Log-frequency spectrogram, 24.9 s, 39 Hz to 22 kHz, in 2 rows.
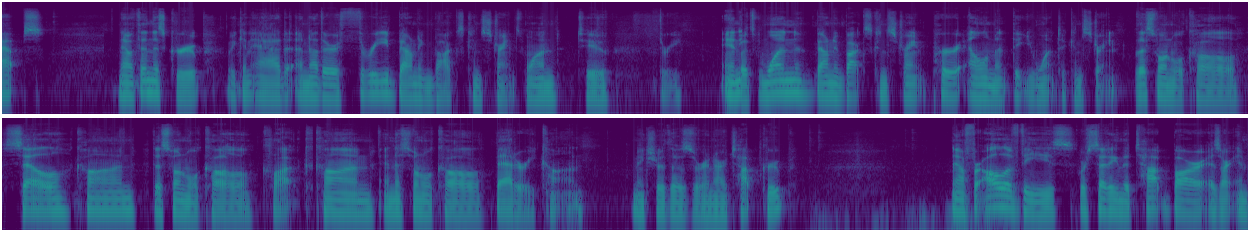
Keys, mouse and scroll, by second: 0.0 ctrl+., 0.9-2.4 typing, 3.3 Return, 4.4 Return, 10.4 Return, 13.2 Return, 14.0-15.0 typing, 15.6 Return, 16.3 typing, 16.4 Return, 17.7 click.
